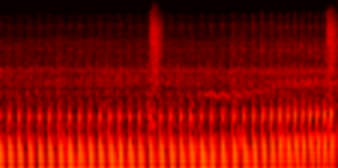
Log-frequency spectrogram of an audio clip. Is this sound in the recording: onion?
no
